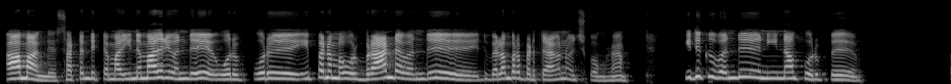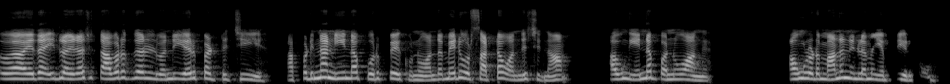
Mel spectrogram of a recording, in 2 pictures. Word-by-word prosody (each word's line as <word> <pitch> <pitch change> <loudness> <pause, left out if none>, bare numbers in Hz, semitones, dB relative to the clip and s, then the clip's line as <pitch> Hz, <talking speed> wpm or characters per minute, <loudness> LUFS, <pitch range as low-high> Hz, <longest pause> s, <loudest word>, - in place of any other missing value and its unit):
ஆமாங்க. 250 -9 +6
சட்டந்திட்டமா. 245 +1 -2
இந்த 270 0 +2
மாதிரி 300 +2 +8
வந்து, 260 0 +1 0.3
ஒரு 235 -1 -1 0.2
ஒரு 275 +1 +1 0.3
இப்ப 275 +5 0
நம்ம 295 -3 +2
ஒரு 255 - -2
பிராண்ட 290 +6 +7
வந்து, 250 +4 -1 0.4
இது 210 +5 -13
விளம்பரப்படுத்துறாங்கன்னு 245 -3 -2
வச்சுக்கோங்களே. 195 -3 -9 0.7
இதுக்கு 360 +1 0
வந்து 300 +4 0 0.2
நீந்தான் 280 0 0
பொறுப்பு. 225 -2 -4 1.3
அ - - +6
எதா 270 +2 +4
இதுல 265 0 +2
ஏதாச்சும் 275 +2 -1
தவறுதல் 290 +1 0
வந்து 255 +3 -4
ஏற்பட்டுச்சு 240 -4 -6 0.4
அப்படின்னா, 280 +9 +1
நீந்தான் 280 0 -1
பொறுப்பேக்கணும். 240 -5 -4
அந்த 235 +4 -4
மாதிரி 265 +4 +1
ஒரு 255 - -11
சட்டம் 225 +3 -1
வந்துச்சுன்னா, 220 -2 -6 0.6
அவங்க 250 +3 -3
என்ன 290 +3 +1
பண்ணுவாங்க? 225 -5 -2 0.9
அவங்களோட 260 0 -1
மனநிலைமை 255 -2 0
எப்படி 215 +2 -6
இருக்கும்? 190 -2 -17
255 Hz, 130 wpm, -22 LUFS, 230-280 Hz, 1.3 s, மாதிரி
